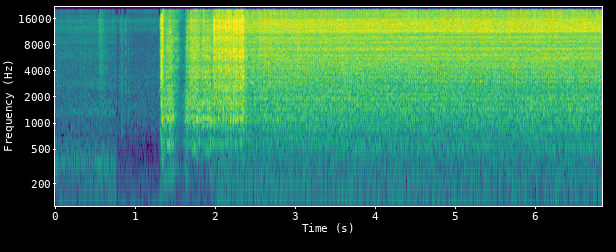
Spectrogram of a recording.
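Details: Maruti Suzuki K-series engine with a misfire at idle, also causing vibration, pickup loss and mileage drop. It cranks, catches and runs a hissy, uneven idle with an irregular stumble. The fix shown is replacing the ignition coil and spark plug.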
